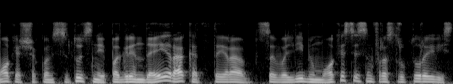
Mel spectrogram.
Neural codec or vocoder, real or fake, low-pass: none; real; 7.2 kHz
